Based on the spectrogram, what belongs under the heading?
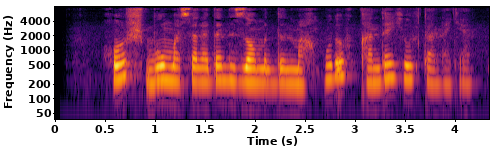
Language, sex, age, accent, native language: Uzbek, female, 19-29, Samarqand, Uzbek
